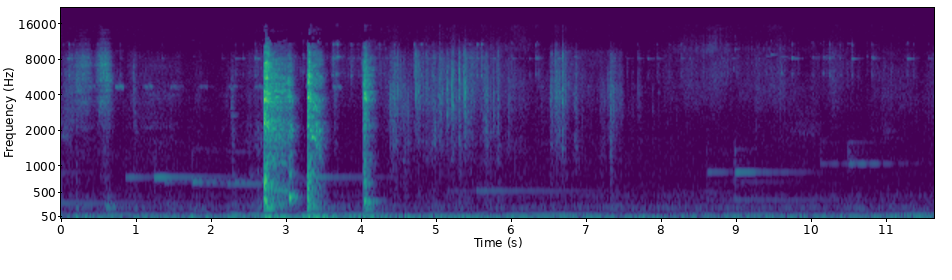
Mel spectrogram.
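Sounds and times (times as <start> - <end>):
faint steady hum: 0.0 - 11.6
loud rough breathy coughing: 2.7 - 4.3
light rustling: 3.6 - 11.6.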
